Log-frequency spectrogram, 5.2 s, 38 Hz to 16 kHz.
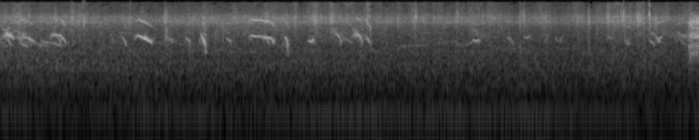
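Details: Young chickens of Buff Orpington, Black Australorp and Ameraucana breeds out in the open air, 2010; scattered shrill peeps and short falling chirps from several chicks, with brief quiet gaps between bursts.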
